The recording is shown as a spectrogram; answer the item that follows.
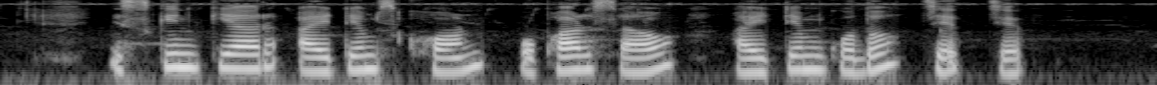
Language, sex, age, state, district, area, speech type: Santali, female, 18-30, West Bengal, Purulia, rural, read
